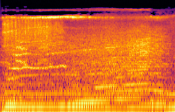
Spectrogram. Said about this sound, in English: Driving around in the car in Hollywood was was pretty hilarious. The Lotus.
